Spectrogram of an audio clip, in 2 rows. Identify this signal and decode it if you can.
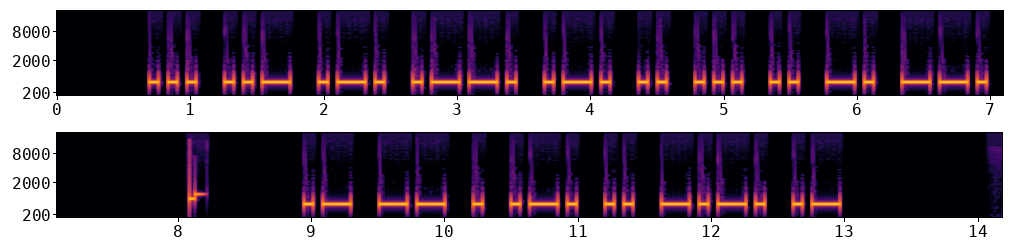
Morse code, heard as a keyed tone, about 17 wpm, 700 Hz. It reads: SURPRISING AMERICA
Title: Sets of 5 Words - New Word Drill - 17wpm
